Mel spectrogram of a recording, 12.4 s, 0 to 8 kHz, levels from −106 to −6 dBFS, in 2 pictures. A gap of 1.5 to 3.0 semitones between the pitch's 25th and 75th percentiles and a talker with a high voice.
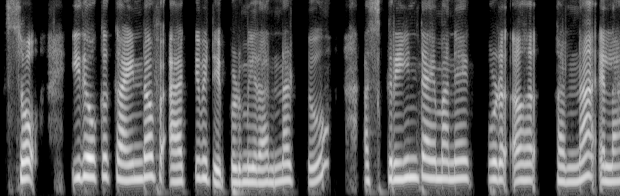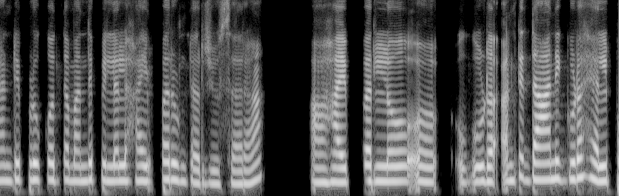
Yes: narrow, 2.4 semitones; high, 240 Hz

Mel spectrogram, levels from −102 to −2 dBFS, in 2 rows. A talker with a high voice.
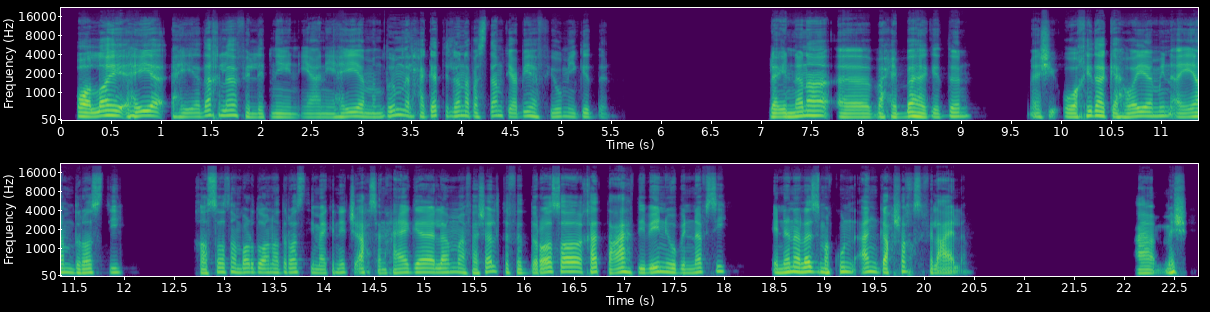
No: medium, 145 Hz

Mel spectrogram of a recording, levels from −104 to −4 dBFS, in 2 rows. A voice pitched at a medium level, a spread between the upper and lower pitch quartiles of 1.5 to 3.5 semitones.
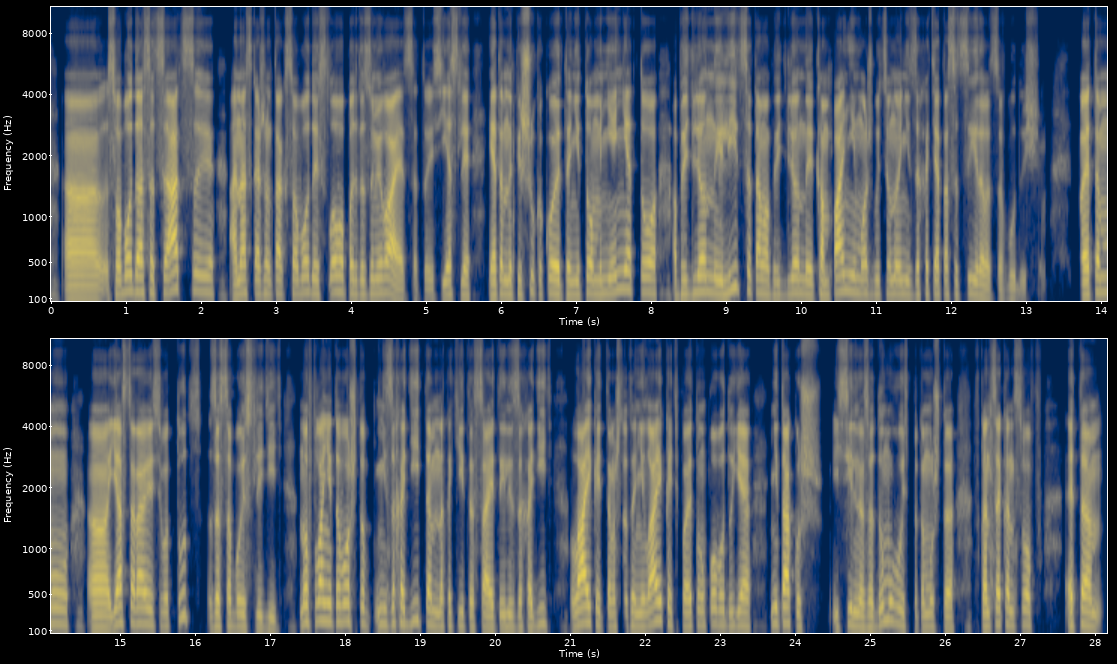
Yes: medium, 155 Hz; average, 2.9 semitones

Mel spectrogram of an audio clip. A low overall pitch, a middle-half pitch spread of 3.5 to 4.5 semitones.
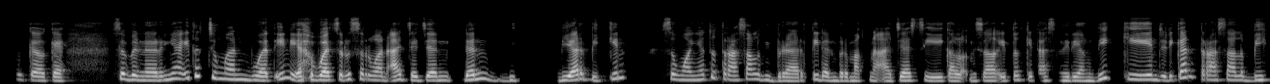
No: high, 200 Hz; average, 4.0 semitones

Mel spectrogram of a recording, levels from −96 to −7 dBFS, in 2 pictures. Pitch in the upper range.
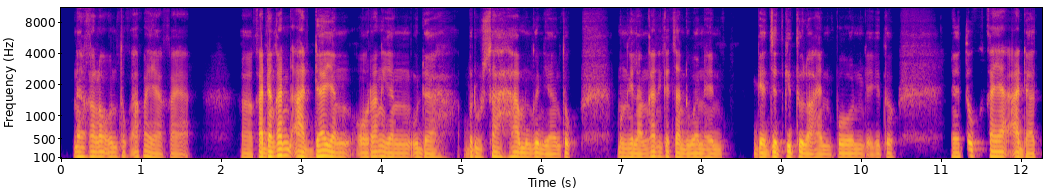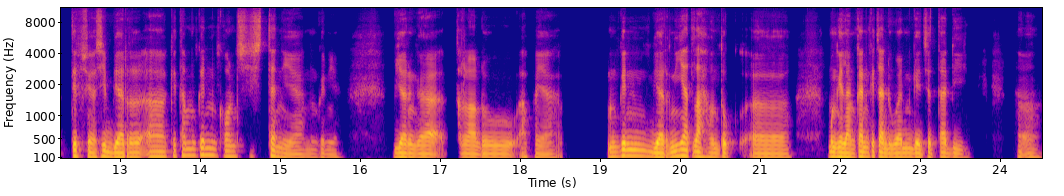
No: low, 100 Hz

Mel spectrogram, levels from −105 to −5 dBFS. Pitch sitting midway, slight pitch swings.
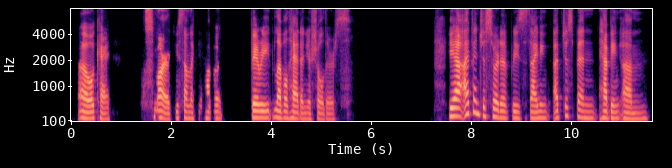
Yes: medium, 170 Hz; narrow, 2.1 semitones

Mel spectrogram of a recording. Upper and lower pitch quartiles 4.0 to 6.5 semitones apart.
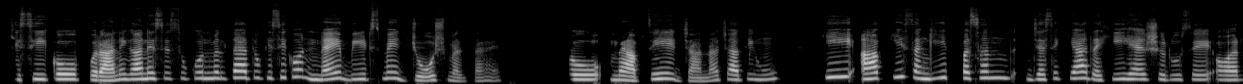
Yes: average, 4.5 semitones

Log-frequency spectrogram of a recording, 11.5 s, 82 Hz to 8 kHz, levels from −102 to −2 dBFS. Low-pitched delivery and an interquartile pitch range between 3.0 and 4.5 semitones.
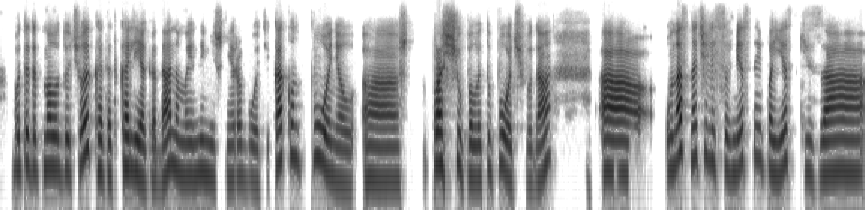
No: high, 195 Hz; average, 4.0 semitones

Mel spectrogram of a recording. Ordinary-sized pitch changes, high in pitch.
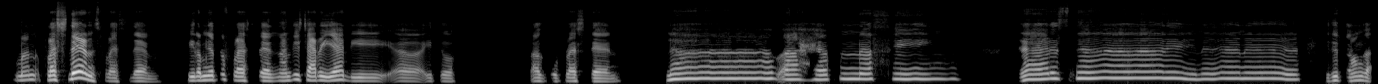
No: wide, 6.6 semitones; high, 240 Hz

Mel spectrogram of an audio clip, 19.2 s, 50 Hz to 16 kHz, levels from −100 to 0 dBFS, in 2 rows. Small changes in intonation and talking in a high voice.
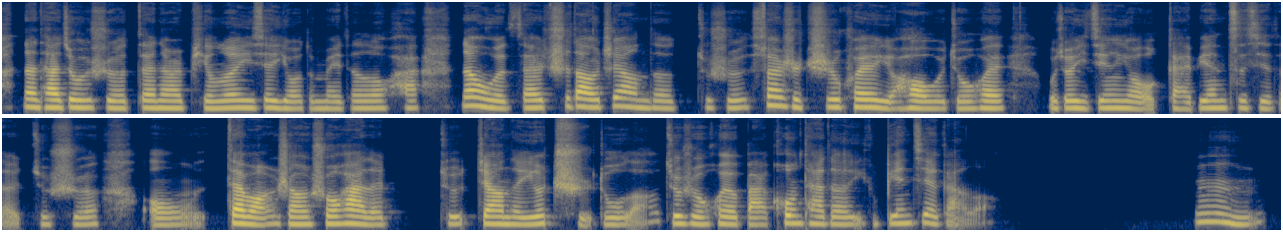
Yes: narrow, 1.8 semitones; high, 195 Hz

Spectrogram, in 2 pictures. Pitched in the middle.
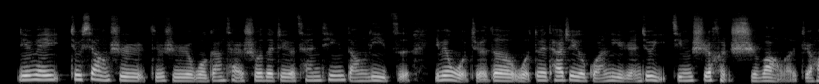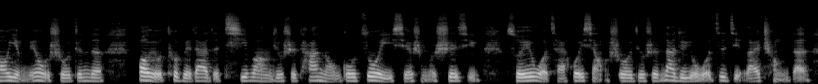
Yes: medium, 175 Hz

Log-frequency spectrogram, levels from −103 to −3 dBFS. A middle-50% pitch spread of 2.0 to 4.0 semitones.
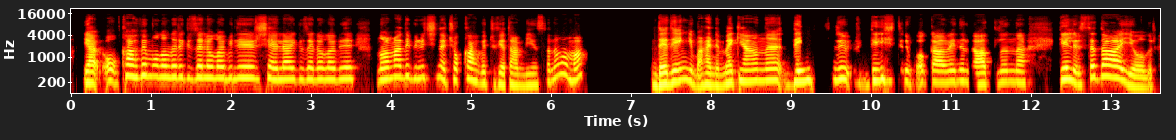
No: average, 4.9 semitones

